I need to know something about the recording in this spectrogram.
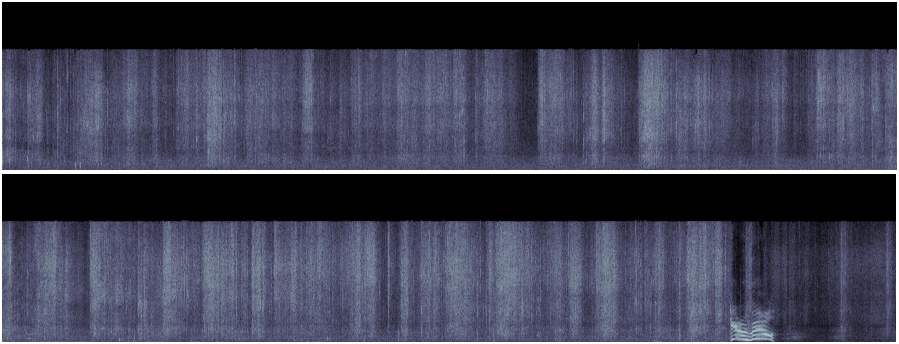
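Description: Footsteps running through dry fallen leaves: a dense, continuous crunching and rustling. Near the end, a person gives a drawn-out yell that rises and falls.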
